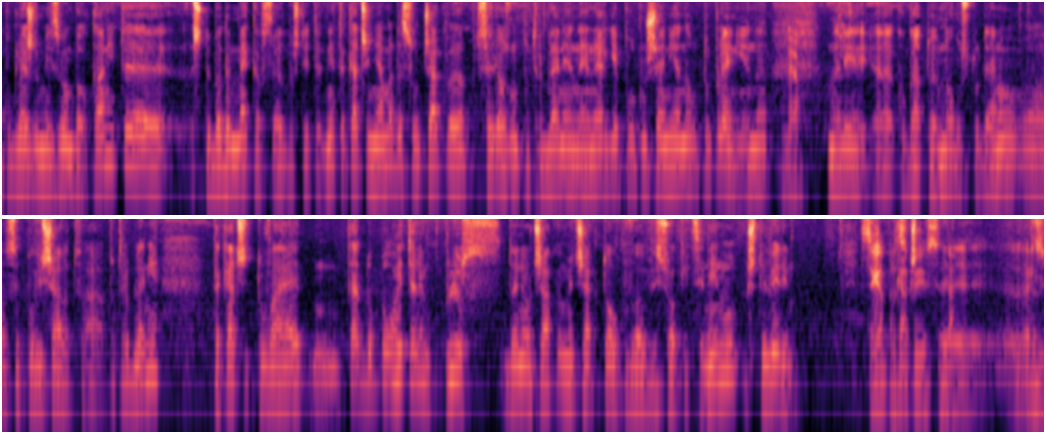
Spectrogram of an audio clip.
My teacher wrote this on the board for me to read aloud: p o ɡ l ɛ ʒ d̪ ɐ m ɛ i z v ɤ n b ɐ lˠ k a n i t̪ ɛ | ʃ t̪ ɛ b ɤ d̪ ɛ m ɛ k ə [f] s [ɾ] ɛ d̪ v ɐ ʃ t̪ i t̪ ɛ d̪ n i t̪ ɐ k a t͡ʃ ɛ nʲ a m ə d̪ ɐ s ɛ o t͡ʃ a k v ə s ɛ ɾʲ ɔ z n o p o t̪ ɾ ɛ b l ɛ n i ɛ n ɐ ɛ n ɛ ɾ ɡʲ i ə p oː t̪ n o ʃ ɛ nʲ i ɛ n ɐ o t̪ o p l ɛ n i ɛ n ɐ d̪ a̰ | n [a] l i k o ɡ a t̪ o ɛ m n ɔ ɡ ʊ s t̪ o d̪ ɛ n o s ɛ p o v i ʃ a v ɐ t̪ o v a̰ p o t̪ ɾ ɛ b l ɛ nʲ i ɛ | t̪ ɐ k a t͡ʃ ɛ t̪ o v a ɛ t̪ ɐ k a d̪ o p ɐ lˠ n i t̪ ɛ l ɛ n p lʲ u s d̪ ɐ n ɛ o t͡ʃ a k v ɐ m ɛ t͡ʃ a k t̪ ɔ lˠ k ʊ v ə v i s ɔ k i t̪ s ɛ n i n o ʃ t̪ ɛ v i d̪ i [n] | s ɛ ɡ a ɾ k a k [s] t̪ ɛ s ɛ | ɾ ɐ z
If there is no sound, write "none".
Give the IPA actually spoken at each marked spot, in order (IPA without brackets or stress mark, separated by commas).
f, l, ɐ, m, ʃ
